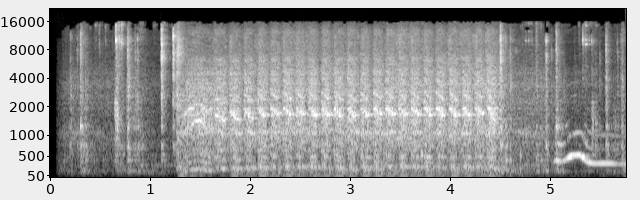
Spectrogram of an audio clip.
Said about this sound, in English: It was rotten beyond, but it had a really good engine. But it remains an engine that's difficult to start.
